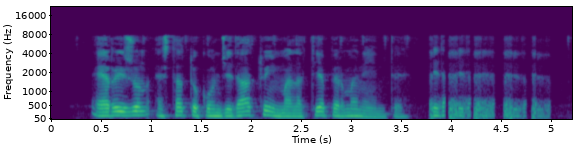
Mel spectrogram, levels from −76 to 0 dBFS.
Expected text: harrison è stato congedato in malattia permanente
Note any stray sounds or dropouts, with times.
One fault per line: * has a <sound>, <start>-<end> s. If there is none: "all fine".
* has a laugh, 3.8-5.0 s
